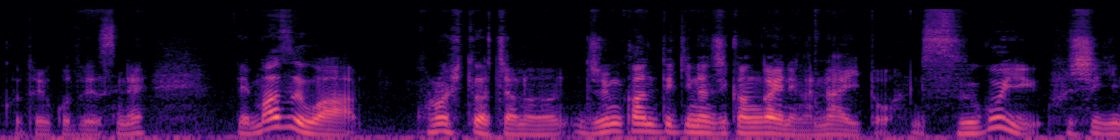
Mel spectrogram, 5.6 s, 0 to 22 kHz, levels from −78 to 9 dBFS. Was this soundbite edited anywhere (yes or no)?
yes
